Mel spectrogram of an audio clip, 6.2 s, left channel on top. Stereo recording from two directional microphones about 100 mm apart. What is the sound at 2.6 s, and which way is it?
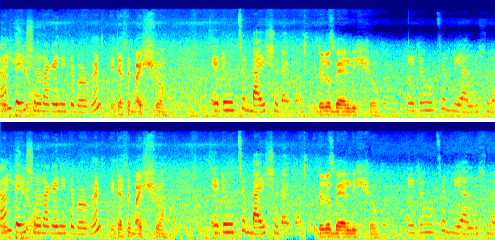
Speech, 15° right (ahead or behind).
